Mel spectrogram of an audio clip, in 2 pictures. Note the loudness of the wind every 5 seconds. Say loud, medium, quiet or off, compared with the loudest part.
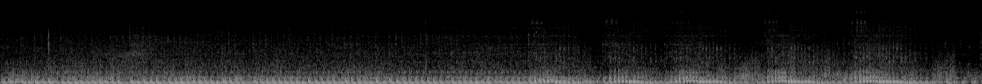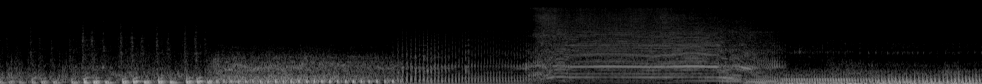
loud, loud, medium, off.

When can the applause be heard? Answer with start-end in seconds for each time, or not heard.
not heard.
